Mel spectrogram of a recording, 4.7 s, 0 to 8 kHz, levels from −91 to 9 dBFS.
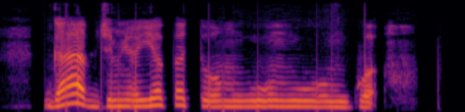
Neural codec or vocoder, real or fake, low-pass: vocoder, 44.1 kHz, 128 mel bands, Pupu-Vocoder; fake; 7.2 kHz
